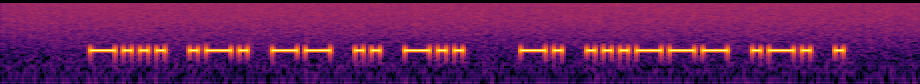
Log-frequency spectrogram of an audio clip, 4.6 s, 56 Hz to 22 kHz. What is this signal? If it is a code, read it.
Morse code (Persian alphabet), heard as a keyed tone, machine-sent, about 29 wpm, 620 Hz. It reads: برمید نقره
